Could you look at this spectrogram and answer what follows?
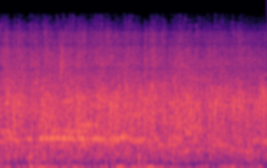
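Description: Home crowd applauding steadily at a men's hockey World League match between Scotland and Wales in Glasgow, a dense, even clapping from a large stadium audience with a faint commentator voice underneath.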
